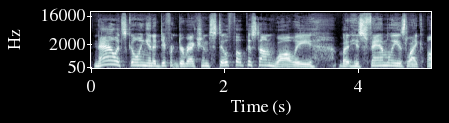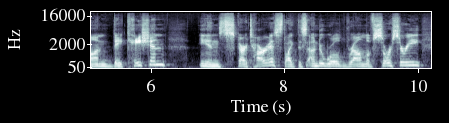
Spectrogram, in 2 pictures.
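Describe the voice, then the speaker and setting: A man's voice: fairly high pitch, expressive, normal speed, fairly bright tone. A man hosting a review show, talking casually in unscripted commentary and searching for his words as he thinks aloud. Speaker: host of a comic book review show.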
